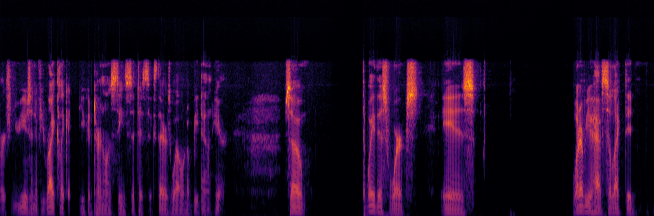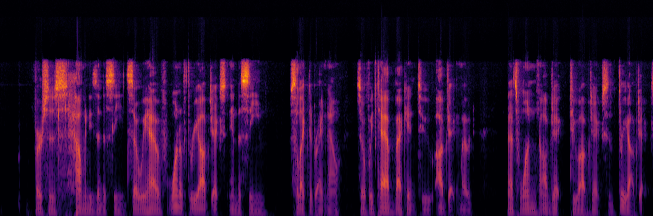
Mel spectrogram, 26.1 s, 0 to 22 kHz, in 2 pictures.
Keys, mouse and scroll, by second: 0.6-2.9 right drag, 8.9 shift+middle click, 20.5 Tab, 23.1 click, 24.1 click, 25.2 click.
